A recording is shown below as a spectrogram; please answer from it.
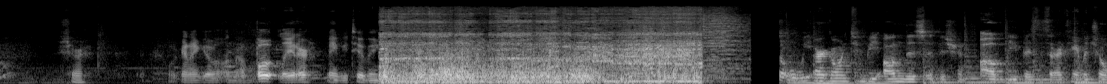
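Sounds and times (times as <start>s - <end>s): wind: 0.0s - 7.1s
boat motor humming: 3.8s - 7.0s.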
